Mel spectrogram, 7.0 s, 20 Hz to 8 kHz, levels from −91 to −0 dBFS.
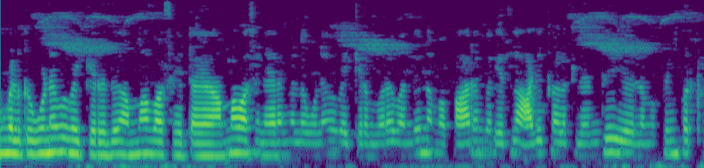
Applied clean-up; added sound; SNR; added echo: classical method Wiener filter.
